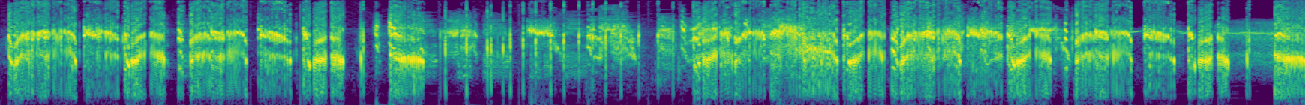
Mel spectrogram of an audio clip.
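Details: Swiftlet sound lure, stereo: unbroken, loud, high-pitched chattering twitter layered over a thin sustained whistle, packed with fast clicking pulses and wavering buzzy notes.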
